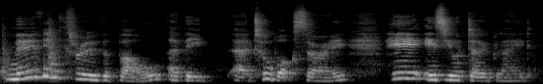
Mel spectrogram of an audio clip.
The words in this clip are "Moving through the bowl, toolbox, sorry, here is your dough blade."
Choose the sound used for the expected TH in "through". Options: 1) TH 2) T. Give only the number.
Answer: 1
